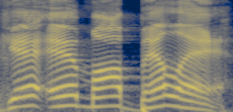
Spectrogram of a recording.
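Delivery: slow, drawn-out Scottish movie glutton; hammed-up Scottish catchphrase, stretched out; Fat Bastard. Comedian retries the impression on request, hammed-up Scottish character. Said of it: "I'm doing Fat Bastard".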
